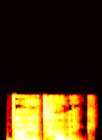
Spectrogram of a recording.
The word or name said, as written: diatonic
